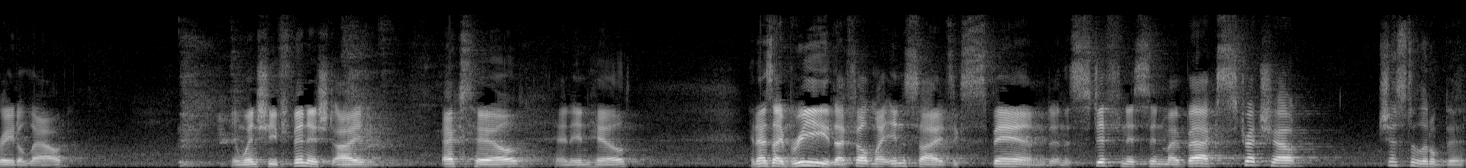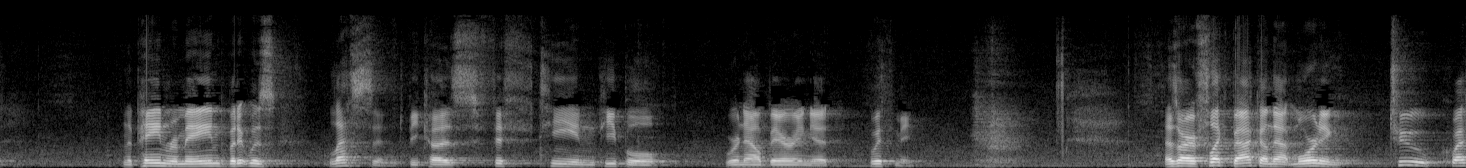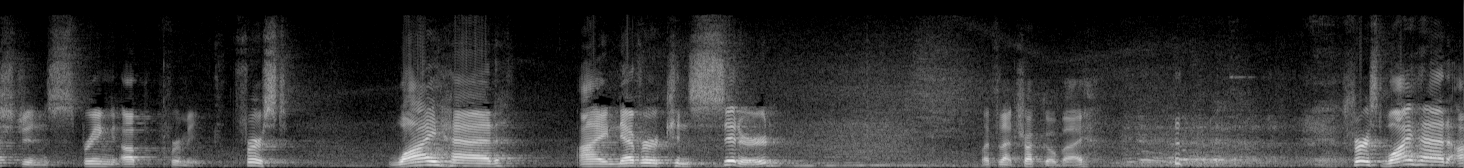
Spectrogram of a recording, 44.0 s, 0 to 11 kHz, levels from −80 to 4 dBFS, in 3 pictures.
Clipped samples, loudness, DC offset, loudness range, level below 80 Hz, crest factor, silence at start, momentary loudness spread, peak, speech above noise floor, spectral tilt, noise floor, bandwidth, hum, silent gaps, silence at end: under 0.1%; -16 LUFS; under 0.1%; 8 LU; -72 dBFS; 18 dB; 0 s; 22 LU; 0 dBFS; 31 dB; -3.5 dB/octave; -47 dBFS; 10 kHz; none; none; 0 s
